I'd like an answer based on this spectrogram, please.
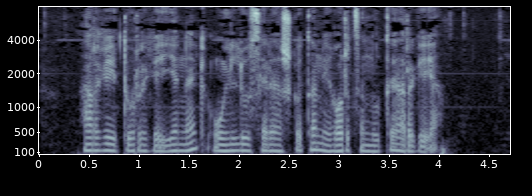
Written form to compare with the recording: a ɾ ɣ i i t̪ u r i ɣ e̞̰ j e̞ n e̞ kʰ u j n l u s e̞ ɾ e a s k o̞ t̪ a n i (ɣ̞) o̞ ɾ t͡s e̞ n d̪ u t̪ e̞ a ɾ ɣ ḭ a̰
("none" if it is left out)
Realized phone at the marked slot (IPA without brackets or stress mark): ɣ̞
